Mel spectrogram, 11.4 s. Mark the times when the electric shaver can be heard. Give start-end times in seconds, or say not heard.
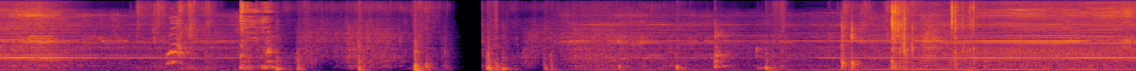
0.0-2.6, 5.5-11.3.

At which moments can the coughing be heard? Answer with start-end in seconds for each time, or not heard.
1.6-2.9, 6.5-7.3.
